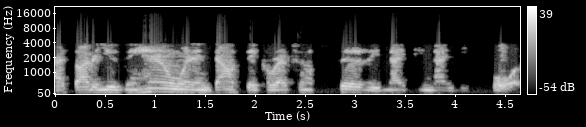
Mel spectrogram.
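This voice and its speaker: The speech rushes by at a very fast pace in a monotone, flat intonation. Its loudness stays very even. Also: man, fairly low pitch for a man. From Dominican Republic. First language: Spanish. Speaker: certified peer advocate. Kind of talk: podcast interview, personal testimony.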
